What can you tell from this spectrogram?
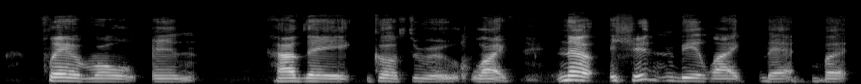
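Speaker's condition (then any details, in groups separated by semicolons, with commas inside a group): Multiple sclerosis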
